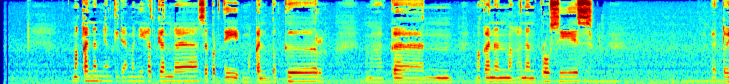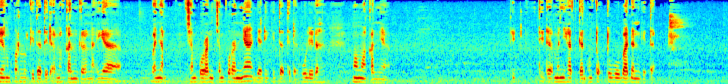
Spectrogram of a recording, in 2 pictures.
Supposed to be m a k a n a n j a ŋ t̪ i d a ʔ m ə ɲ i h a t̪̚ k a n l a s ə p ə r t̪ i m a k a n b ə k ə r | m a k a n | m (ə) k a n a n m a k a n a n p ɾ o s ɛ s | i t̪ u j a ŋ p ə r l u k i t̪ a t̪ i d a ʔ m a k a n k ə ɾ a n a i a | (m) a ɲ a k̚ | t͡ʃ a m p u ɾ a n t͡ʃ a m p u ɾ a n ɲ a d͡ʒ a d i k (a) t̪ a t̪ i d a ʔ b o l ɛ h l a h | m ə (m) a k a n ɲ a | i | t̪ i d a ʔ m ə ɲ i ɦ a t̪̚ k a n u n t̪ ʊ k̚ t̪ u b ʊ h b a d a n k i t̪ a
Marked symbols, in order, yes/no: no, no, no, yes

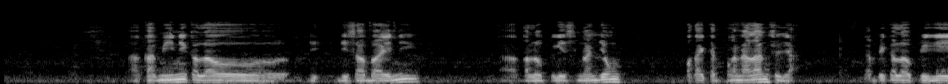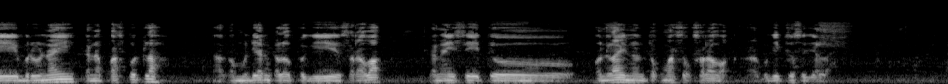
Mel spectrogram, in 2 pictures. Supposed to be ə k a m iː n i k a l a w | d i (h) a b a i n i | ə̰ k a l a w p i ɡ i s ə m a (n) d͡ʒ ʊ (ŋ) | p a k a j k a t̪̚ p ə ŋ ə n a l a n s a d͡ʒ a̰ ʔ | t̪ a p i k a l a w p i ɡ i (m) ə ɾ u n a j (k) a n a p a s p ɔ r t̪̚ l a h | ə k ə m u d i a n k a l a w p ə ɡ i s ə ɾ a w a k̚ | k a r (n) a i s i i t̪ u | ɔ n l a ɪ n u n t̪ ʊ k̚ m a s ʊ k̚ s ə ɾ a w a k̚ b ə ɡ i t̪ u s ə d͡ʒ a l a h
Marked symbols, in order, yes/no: no, no, yes, no, yes, yes

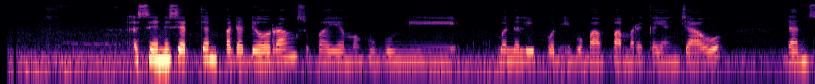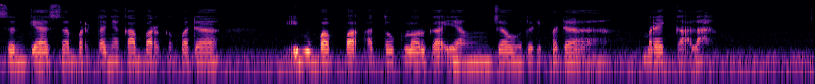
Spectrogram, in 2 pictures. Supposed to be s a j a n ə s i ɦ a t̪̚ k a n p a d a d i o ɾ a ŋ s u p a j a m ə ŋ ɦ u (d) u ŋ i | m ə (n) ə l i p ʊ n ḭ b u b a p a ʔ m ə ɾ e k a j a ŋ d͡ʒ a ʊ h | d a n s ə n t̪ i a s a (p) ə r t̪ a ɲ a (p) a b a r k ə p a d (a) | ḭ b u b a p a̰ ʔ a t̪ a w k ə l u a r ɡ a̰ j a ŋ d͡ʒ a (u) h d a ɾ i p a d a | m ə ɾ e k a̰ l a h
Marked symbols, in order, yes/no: no, yes, no, no, yes, no

